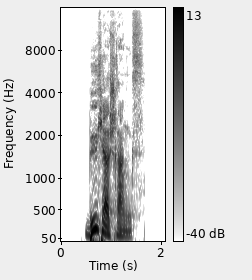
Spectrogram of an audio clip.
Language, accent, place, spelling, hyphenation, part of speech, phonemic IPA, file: German, Germany, Berlin, Bücherschranks, Bü‧cher‧schranks, noun, /ˈbyːçɐˌʃʁaŋks/, De-Bücherschranks.ogg
- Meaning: genitive singular of Bücherschrank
